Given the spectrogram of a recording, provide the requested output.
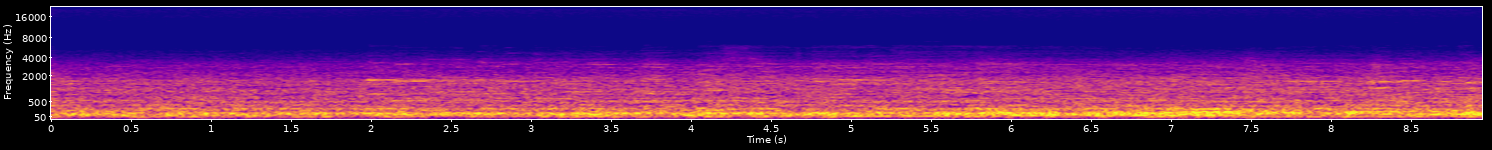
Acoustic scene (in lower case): bus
